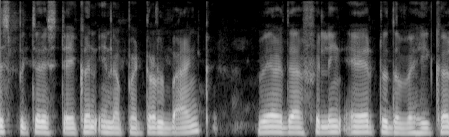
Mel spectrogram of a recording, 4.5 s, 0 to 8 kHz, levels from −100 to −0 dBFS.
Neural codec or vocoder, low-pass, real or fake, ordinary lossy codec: codec, 16 kHz, 8 kbps, FunCodec, trained on LibriTTS, 25 frames a second; none; fake; none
